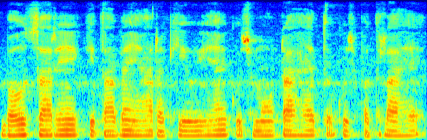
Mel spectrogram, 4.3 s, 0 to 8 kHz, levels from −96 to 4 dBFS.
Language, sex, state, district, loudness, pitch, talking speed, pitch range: Hindi, male, Jharkhand, Deoghar, -18 LUFS, 105 Hz, 195 wpm, 105-110 Hz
